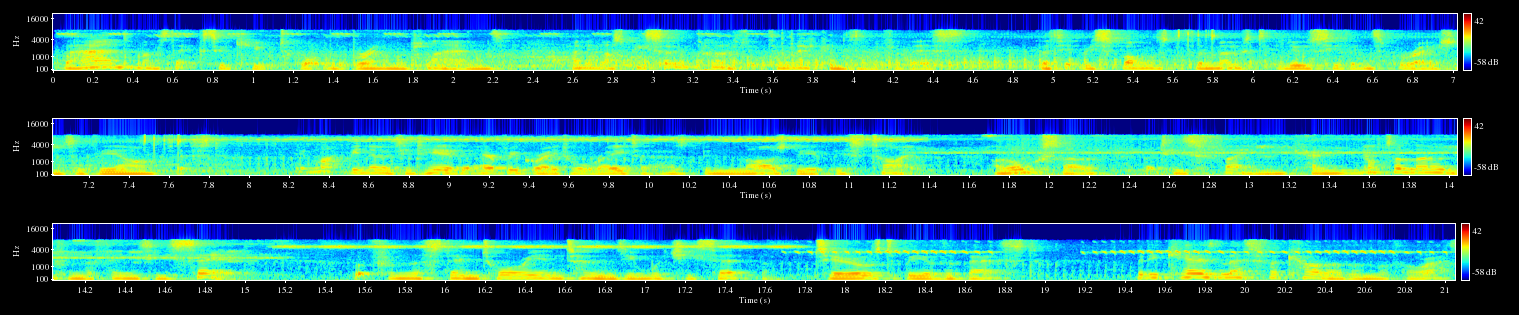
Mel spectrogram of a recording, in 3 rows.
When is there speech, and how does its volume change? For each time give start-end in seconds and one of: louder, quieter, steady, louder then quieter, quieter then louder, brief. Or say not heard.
0.0-21.0 steady.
